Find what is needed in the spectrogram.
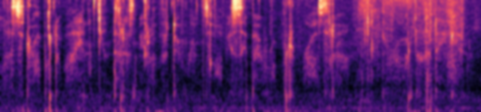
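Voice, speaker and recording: Noticeable background noise fills the clip. Through it, a woman whispers fairly quickly. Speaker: ASMR creator. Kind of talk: ASMR book reading. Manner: whispered, soft.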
